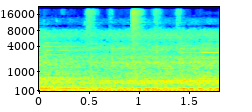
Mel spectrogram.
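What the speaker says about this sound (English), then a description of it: "Now it's time to blend." A blender whirs through oranges, carrots and a glass of water to make juice, giving a steady, continuous motor drone with an even mechanical hum and no talking.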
